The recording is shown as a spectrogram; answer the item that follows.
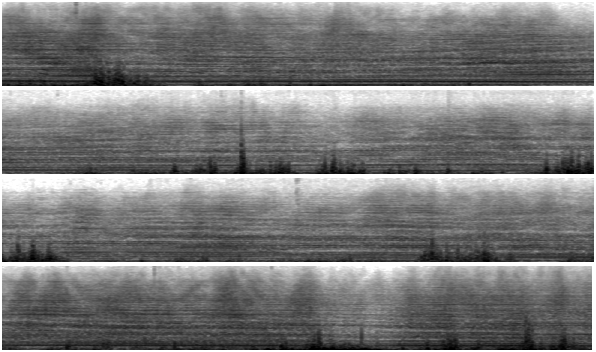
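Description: Quicksilver MX ultralight's engine and propeller droning in flight overhead, the pitch sliding up and down as it manoeuvres and passes. Several brief low thumps break in.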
